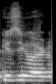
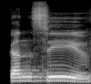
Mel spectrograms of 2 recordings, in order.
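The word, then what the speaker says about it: conceive: Next friends ई के बाद जब किसी वर्ड में ई आई आए तो ई आई का उच्चारण बड़ी से करते हैं, पढ़ते हैं। जैसे रिसीव, क्या? रिसीव, कंसीव, सी ओ एन सी ई आई बी, कंसीव। ऐसे डिसीव, ये सारे वर्ड्स देखिए किस तरह से बड़े ई का उच्चारण लेते हैं। यानी जब ई के बाद आई हो तो वहां बड़े ई का उच्चारण होता है, ठीक है।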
